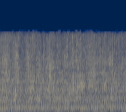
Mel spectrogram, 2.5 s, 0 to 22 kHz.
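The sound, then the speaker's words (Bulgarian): A high-pressure abrasive waterjet metal-cutting machine, working at 700 atmospheres, cuts a 122 mm demonstration training shell: a steady, dense churning of water and machinery, a continuous bubbling roar with a low engine-like hum underneath, holding an even loudness throughout without pauses. “И докато реже демонстрационния учебен 122 мм снаряд, издава бълбукащ звук.”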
